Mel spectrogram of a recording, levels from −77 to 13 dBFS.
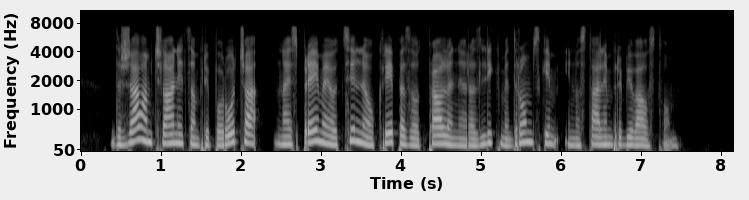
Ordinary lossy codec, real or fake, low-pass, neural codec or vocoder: none; fake; 7.2 kHz; codec, 16 kHz, 4.8 kbps, FACodec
